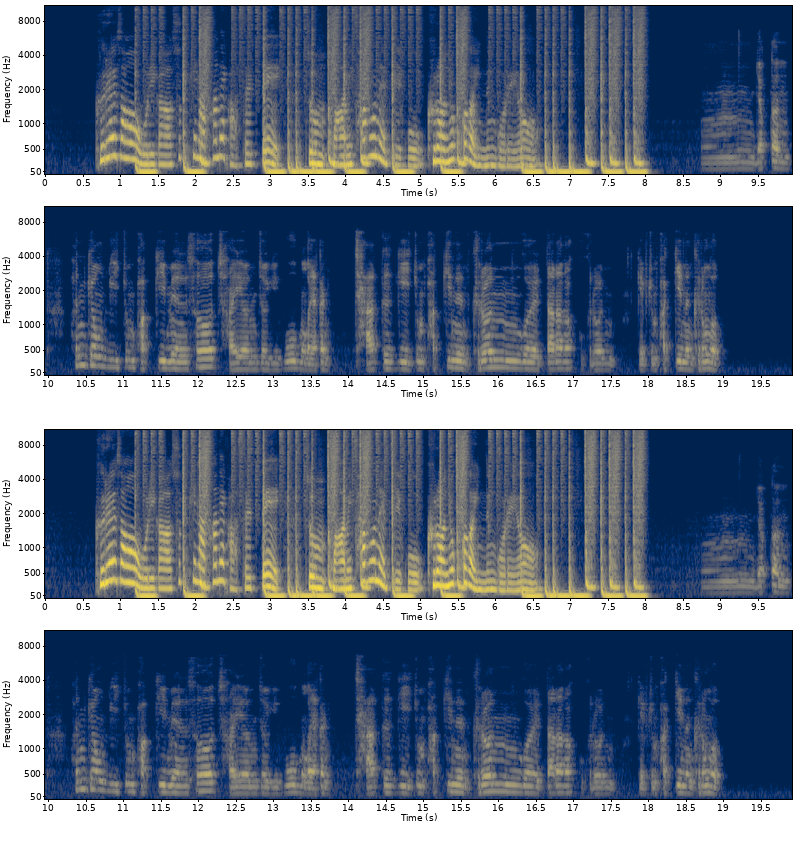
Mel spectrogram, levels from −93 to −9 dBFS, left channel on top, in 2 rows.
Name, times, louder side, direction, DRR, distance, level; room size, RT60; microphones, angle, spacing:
voice 1, 0.7-3.1 3.5-6.6, right 5 dB, 85° right, 0.4 m, -21 dB
sound 1, 1.2-1.6 1.8-2.2 2.5-5.0 5.3-5.6 5.9-8.0, right 1 dB, 25° right, 0.4 m, -21 dB
voice 2, 8.8-13.8 14.1-17.5 17.9-18.9, left 1 dB, 50° left, 0.9 m, -41 dB
5.8 x 2.1 x 2.7 m
head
